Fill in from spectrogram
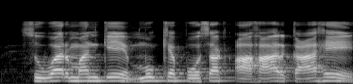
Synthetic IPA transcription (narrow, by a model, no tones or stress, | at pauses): suʋəɾmənkemʊkʰjəpoːsəkaːɦaːɾkaɦɛː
